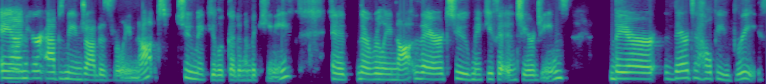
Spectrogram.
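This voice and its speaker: Someone with a Western US accent speaks at a moderate pace with ordinary pitch variation and very even loudness, in a dry, close sound with no echo. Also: woman. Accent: Western US twang. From US West. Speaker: fitness company founder. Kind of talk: casual chat.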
